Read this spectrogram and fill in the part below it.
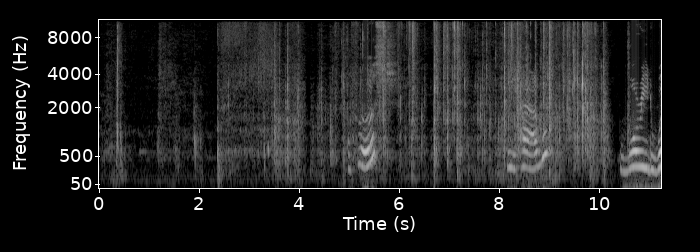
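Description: Plastic packaging rustles and crinkles as it is handled close by.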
